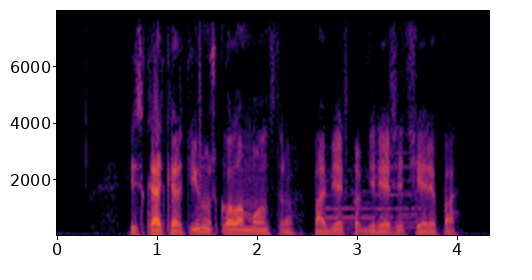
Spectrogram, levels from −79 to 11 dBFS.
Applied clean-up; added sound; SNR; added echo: none; Electric guitar; 16 dB; none.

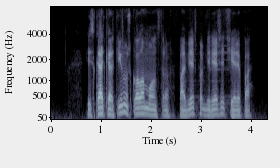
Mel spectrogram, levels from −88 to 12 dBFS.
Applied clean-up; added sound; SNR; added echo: neural separator model SepFormer DNS4.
